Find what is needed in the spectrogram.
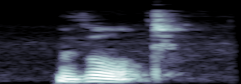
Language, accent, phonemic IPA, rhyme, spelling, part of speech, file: English, Southern England, /vɔːt/, -ɔːt, vaut, noun / verb, LL-Q1860 (eng)-vaut.wav
- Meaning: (noun) A vault; a leap; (verb) To vault; to leap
